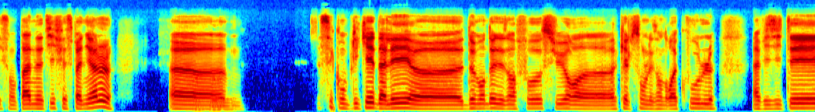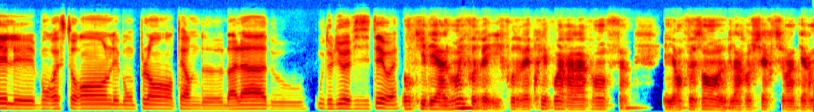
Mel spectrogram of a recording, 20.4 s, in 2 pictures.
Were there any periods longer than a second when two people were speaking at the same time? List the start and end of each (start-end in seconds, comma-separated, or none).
none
